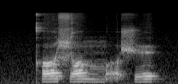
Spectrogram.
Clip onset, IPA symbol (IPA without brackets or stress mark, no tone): kʰ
